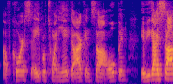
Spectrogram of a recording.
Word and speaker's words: Arkansas: but it was funny the S is silent I caught it Arkansas so it but it's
